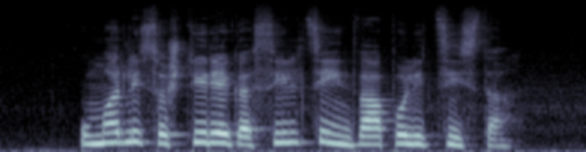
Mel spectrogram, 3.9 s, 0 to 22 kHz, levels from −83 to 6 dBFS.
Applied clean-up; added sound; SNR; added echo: none; none; none; none.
